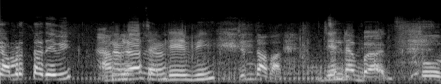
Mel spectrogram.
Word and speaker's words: Amrita Devi: That's why this is come to be very difficult to pronunciation. Mm. So say Amrita Devi.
